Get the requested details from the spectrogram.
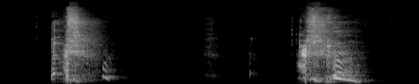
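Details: Person with a cold and completely stuffed, blocked nose, sneezing repeatedly in sets with short breaks: two loud, explosive sneezes, each preceded by a quick sharp intake, with soft sniffles between; repeated sneezing.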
